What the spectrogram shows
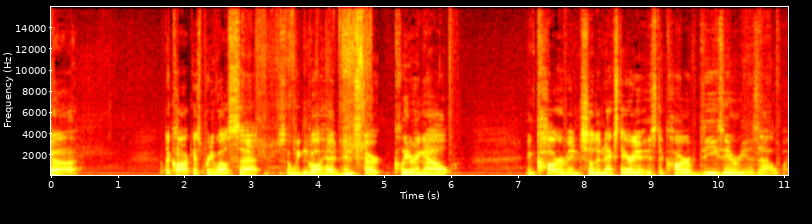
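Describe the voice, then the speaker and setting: Relaxed man explaining a hobby project. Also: medium pitch, a little hiss or hum. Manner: relaxed, explains step by step, repeats himself. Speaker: model railroad hobbyist demonstrating. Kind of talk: casual how-to narration while working. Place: hobby room at a model train layout.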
